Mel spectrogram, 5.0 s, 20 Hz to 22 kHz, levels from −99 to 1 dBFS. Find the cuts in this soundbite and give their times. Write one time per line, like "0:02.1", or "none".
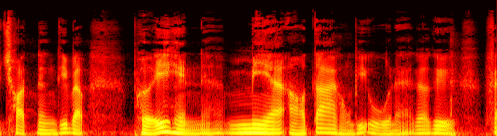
none

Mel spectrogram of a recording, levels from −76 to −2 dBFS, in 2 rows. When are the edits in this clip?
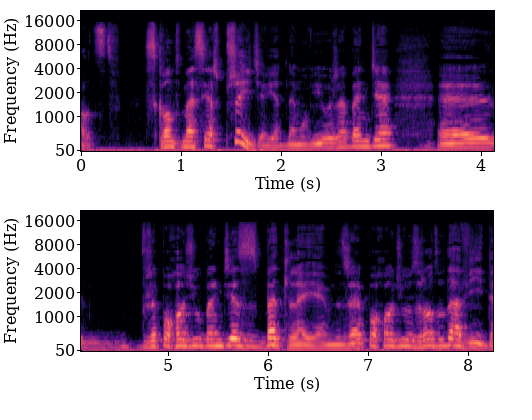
0:07.0

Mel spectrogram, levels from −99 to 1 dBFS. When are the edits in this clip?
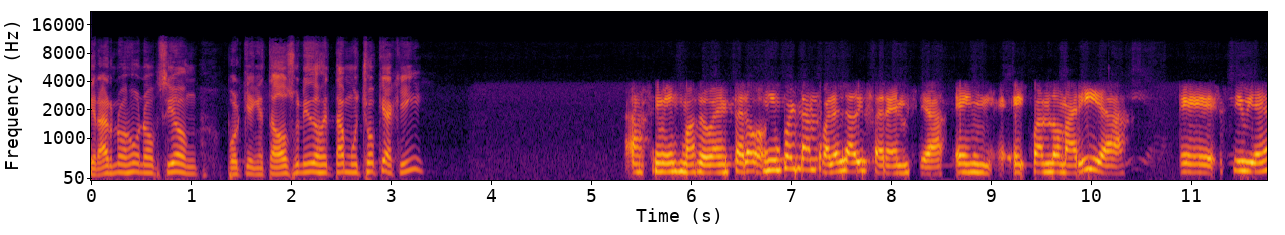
0:02.9
0:06.7
0:07.3

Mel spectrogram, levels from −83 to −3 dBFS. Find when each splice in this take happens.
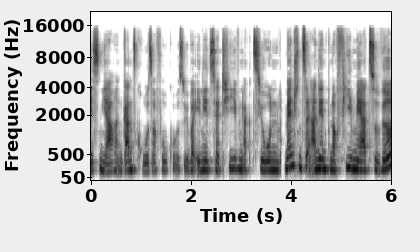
0:00.9
0:03.0
0:03.8
0:04.3
0:04.7

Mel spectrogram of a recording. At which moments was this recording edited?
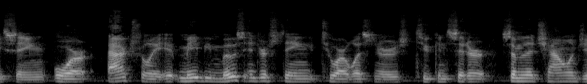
0:04.9

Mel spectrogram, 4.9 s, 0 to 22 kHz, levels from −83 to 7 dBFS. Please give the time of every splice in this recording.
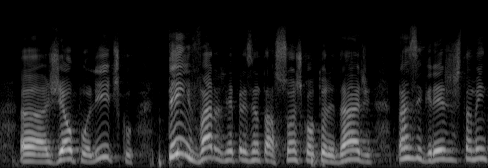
none

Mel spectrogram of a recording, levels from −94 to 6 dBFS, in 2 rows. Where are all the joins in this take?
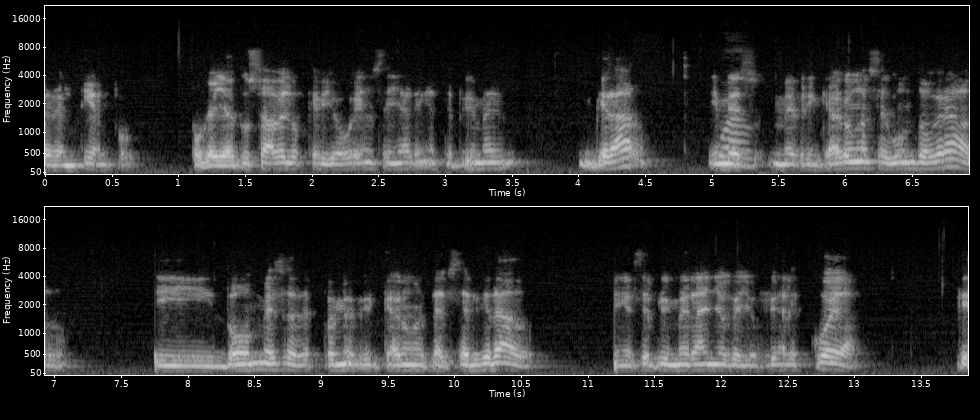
none

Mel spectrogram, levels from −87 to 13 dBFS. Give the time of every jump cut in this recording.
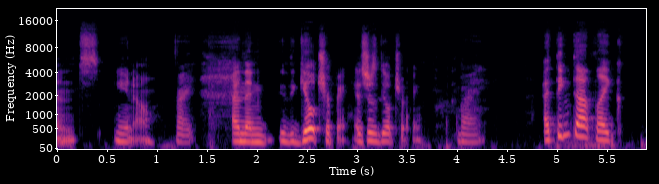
none

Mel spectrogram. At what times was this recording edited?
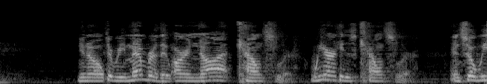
0:01.0
0:01.7
0:02.3
0:03.0
0:03.4

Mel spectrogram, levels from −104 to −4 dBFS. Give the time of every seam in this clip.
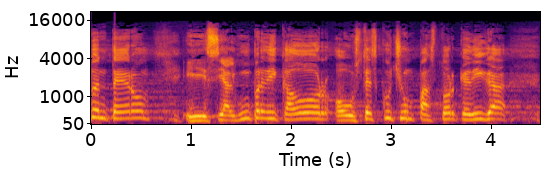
0:03.2

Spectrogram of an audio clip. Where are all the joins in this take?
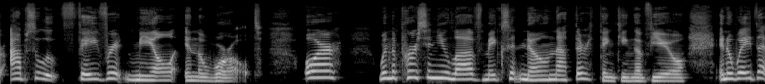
none

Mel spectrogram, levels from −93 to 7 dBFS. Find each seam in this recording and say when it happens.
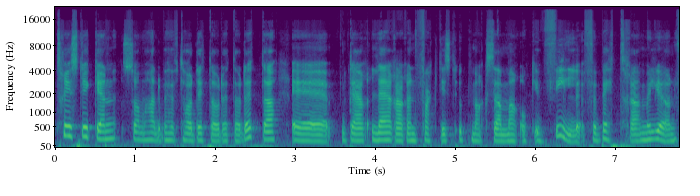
0:02.9

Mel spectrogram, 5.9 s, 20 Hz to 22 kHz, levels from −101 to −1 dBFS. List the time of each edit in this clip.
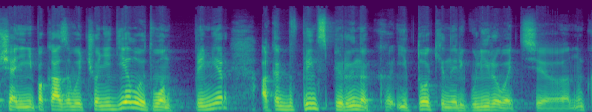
none

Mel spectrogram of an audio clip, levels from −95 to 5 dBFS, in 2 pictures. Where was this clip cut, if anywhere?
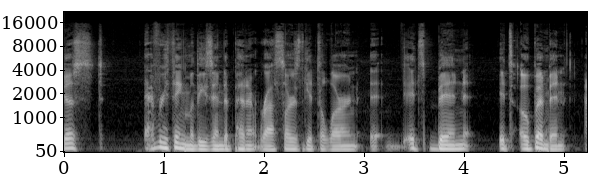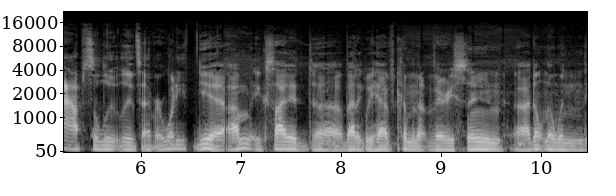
0:01.2
0:02.4
0:04.8
0:05.9
0:06.5
0:06.8
0:08.2

